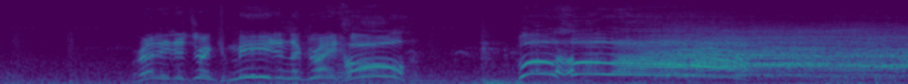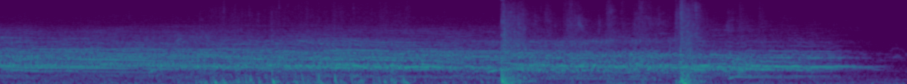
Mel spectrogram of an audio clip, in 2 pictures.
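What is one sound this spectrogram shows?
A crowd of men chants and roars loudly.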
